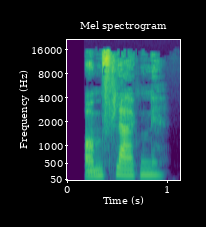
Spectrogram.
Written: omflakkende

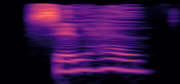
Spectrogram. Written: selvhad

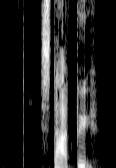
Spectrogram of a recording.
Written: startby

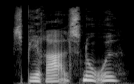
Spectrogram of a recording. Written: spiralsnoet

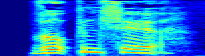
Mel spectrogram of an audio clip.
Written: våbenfør

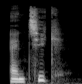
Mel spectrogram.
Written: antik

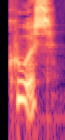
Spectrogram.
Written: kurs

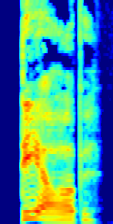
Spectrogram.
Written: deroppe

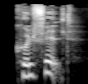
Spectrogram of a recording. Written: kulfelt

